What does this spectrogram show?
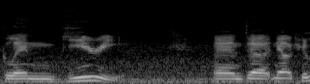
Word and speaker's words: Glen Garioch: perspective this looks like Glenn uh garok or Glenn Gario uh but in fact Glen giri is the correct pronunciation and this um this is from the Doric dialect of um uh of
